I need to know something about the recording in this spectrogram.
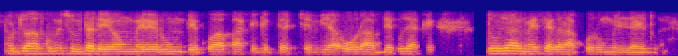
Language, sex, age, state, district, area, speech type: Hindi, male, 18-30, Rajasthan, Jaipur, urban, conversation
